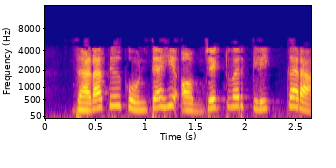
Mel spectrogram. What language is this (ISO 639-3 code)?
mar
